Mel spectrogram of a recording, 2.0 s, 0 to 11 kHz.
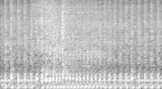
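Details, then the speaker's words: Suzuki SV650 V-twin under restoration, intake pipes refitted with sealant on old gaskets: lumpy idle, regular backfiring, popping back on throttle blips instead of revving; brake-fluid spray didn't raise revs, owner doubts air leak; cause unclear. "Vous entendez là, elle tourne et régulièrement elle pétarade et puis elle prend pas ses tours. Quand je mets un petit coup de gaz, elle"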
